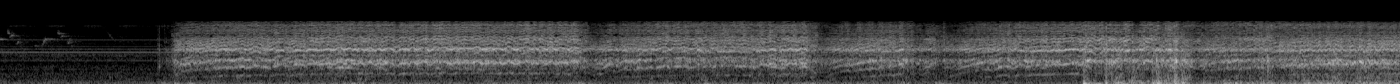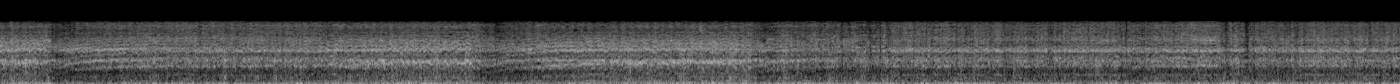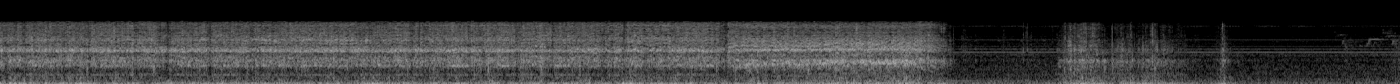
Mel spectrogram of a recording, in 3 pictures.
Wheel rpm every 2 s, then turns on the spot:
10, 90, 110, 100, 90, 100, 100, 110, 110, 100, 110, 110, 110, 110, 110, 110, 120, 120, 90, 20, 0.
38-40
